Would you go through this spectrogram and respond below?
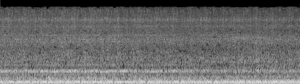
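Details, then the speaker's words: Jeep XJ after hydraulic assist steering install with a larger fluid volume: steady idle with a constant mid-pitched power steering pump moan from air in the fluid, expected to work itself out. "so yeah it's still making air big time it'll work itself out"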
